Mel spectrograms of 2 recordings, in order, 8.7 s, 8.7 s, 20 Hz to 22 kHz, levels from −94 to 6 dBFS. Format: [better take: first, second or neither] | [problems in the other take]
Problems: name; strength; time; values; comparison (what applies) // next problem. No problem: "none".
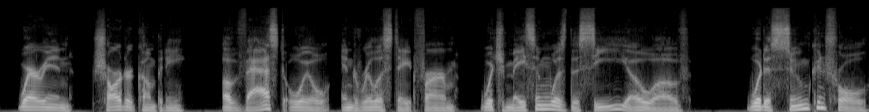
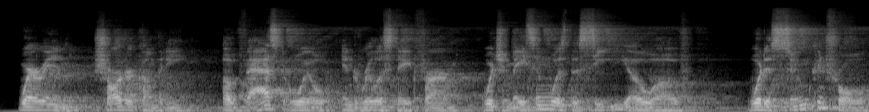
first | room echo; slight; dies away in 1.4 s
